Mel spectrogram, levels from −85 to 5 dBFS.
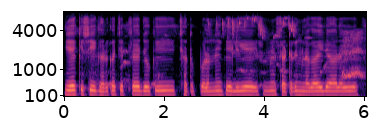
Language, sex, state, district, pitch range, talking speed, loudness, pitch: Hindi, male, Bihar, East Champaran, 135-145 Hz, 180 wpm, -26 LUFS, 140 Hz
